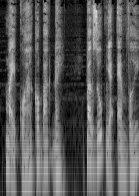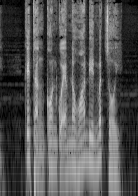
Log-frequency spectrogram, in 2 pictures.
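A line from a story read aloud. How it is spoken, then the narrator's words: Relieved, tearful. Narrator (Vietnamese): Người đàn bà tên Loan thấy ông Khải có nhà thì mừng rỡ, mếu máo rồi hỏi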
